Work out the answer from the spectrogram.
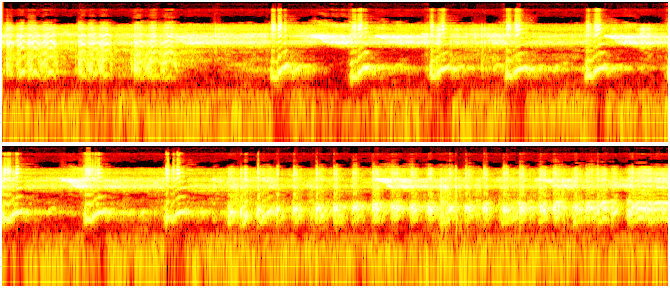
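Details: Barred rail call, tikling in the local name, played as a hunting lure: sharp clicks with short upward-slurred squeals about every half second, merging into a steady harsh chatter.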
